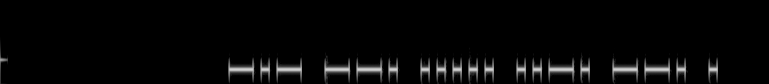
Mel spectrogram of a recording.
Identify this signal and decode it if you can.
Morse code, heard as a keyed tone, about 15 wpm, 700 Hz. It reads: KG5FGE
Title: USA Call Signs - 6 Characters - Repeated 2x - 15wpm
